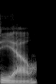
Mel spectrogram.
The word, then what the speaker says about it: Al: Al, pronounced El, is a Chaldean word meaning, among other things, God or the Great One.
